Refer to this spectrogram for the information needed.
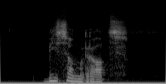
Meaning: synonym of muskusrat (“muskrat (Ondatra zibethicus)”)
- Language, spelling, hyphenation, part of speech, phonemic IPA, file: Dutch, bisamrat, bi‧sam‧rat, noun, /ˈbi.zɑmˌrɑt/, Nl-bisamrat.ogg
